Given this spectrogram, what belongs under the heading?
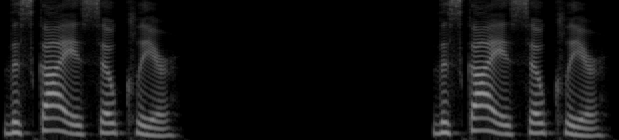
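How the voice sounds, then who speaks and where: A woman with a smooth, clear, mid-pitched voice reads short English practice phrases slowly aloud, repeating each several times in an even, deliberate way. The recording is dry and close, with no room sound at all.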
